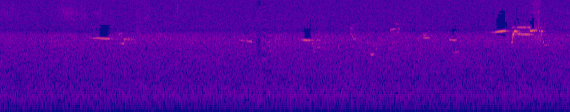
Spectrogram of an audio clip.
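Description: Small bird giving a few short, high chirps, once about a second and a half in, again around four and a half seconds, and a quick cluster near the end that is the loudest moment, over a steady low outdoor background noise.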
